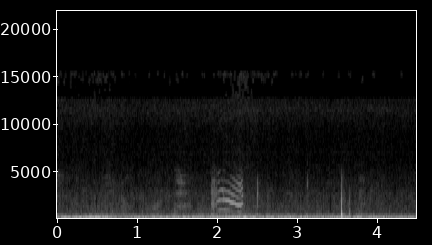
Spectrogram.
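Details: Domestic cat, a mother leaving her kittens alone to rest: one short, faint meow near the two-second mark with a bent, arching tone, set against steady low indoor rumble and a few soft clicks.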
